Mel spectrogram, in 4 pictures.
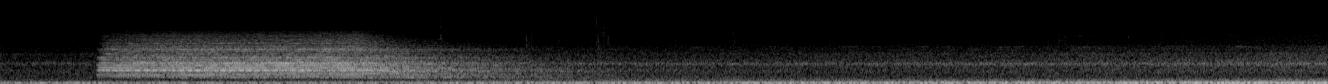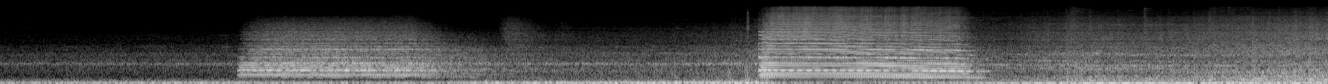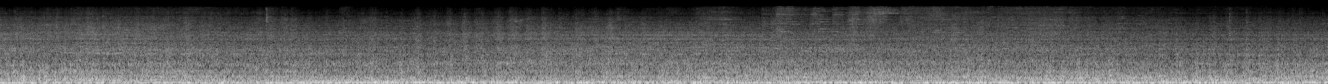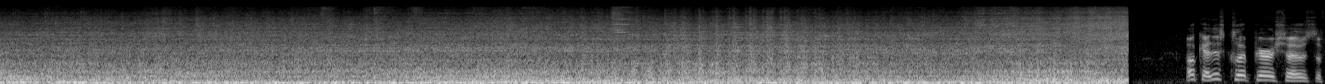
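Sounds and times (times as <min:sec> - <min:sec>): train horn blasts: 0:01.0 - 0:05.2, 0:15.6 - 0:18.6, 0:20.8 - 0:23.5
train wheels rumbling on rails: 0:04.2 - 0:51.2.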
